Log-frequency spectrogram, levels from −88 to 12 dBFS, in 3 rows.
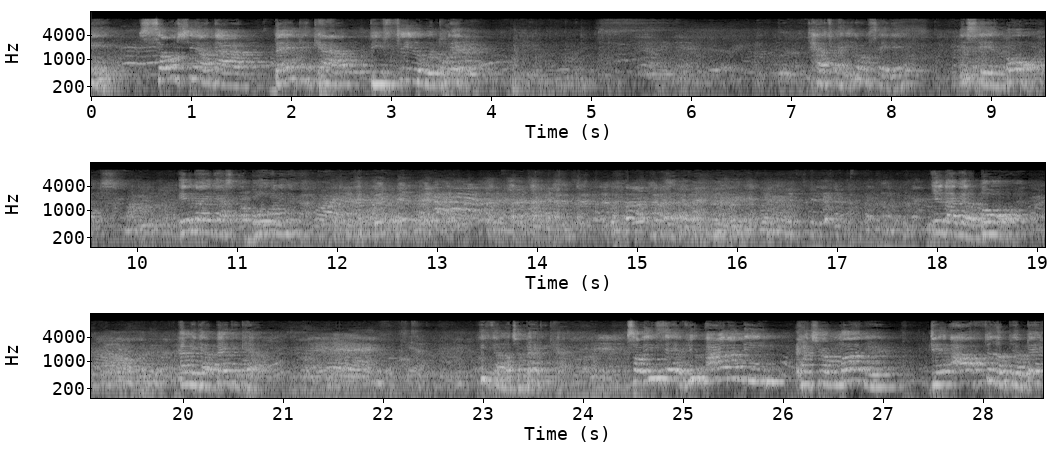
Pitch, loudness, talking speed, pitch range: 280 Hz, -20 LUFS, 130 wpm, 250-310 Hz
